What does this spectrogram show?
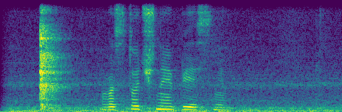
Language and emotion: Russian, neutral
